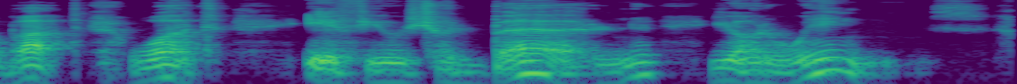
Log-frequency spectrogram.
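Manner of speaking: low, slow crow question; needling crow. Acted. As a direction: draw out the threat as the crow. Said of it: "says the crow".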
